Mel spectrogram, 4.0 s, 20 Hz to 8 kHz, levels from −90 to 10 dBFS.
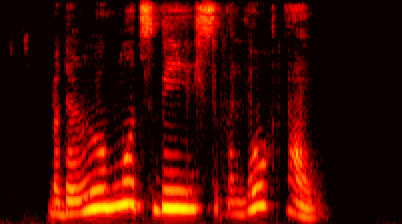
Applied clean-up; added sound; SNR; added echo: neural mask model DeepFilterNet 3.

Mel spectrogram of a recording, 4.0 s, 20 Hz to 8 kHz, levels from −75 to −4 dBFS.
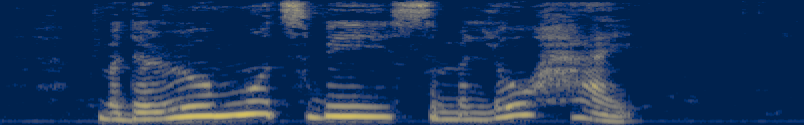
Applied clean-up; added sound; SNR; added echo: none; none; none; none.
